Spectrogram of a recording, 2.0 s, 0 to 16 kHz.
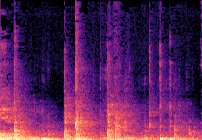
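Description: A few light, irregular clicks and taps of plastic LEGO parts being handled as a cable plug is pushed into a LEGO WeDo 2.0 Smart Hub.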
